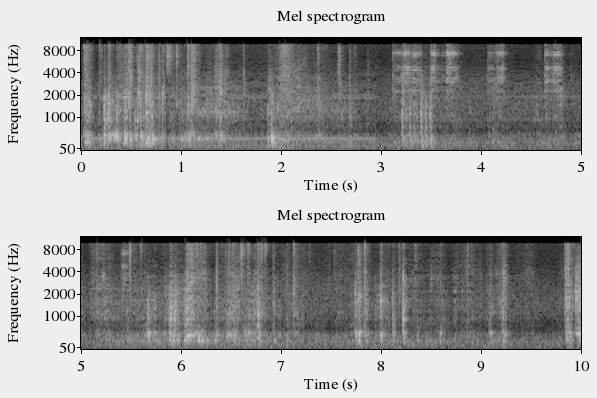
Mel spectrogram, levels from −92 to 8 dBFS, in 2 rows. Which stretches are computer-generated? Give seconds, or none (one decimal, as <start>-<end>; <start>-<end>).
8.3-8.9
